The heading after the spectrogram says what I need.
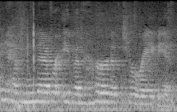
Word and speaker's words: Turabian: never even heard of turabian in fact they'll come in and mispronounce it drabian can you help me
